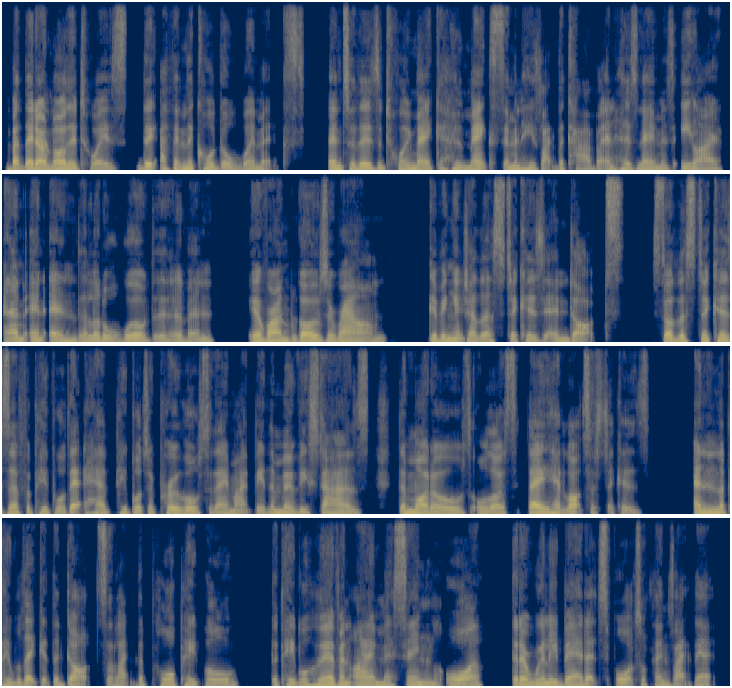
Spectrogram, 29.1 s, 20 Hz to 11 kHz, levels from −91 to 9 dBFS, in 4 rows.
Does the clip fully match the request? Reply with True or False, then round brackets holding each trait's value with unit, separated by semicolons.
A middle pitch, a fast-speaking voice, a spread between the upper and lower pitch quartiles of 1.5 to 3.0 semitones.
True (145 Hz; 220 wpm; 2.7 semitones)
